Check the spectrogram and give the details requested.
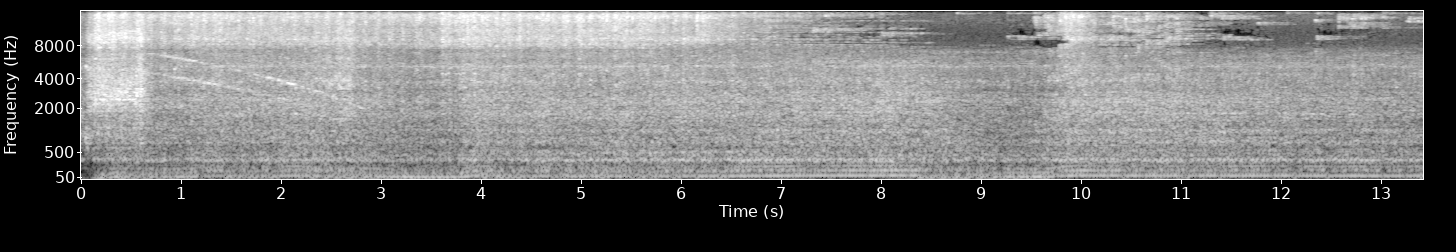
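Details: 1967 Ford Mustang carbureted V8 after months of sitting, restarted: a steady, even rumble for over ten seconds with no misses or surging; runs cleanly, though the carburetor seeps fuel.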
